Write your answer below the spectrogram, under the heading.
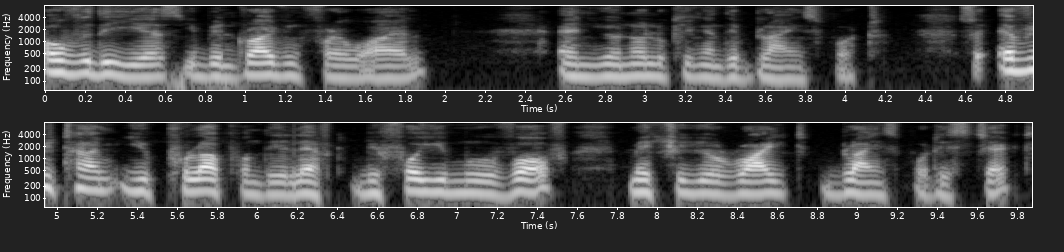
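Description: Over a quiet background with dry sound and no echo, a man talks at a fairly quick pace with fairly even intonation. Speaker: driving instructor. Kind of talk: tutorial. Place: car. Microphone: lapel.

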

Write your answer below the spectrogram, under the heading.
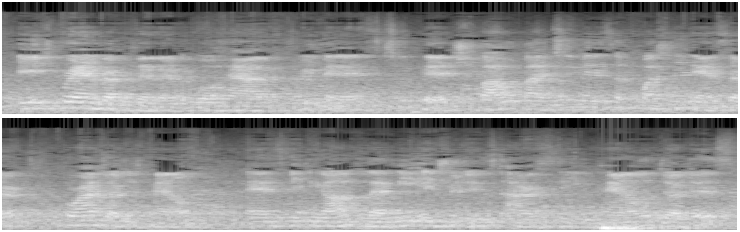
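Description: Loud background noise and audible room echo surround the recording. A woman speaks at a fairly quick pace. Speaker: event host. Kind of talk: live event hosting. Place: hall.

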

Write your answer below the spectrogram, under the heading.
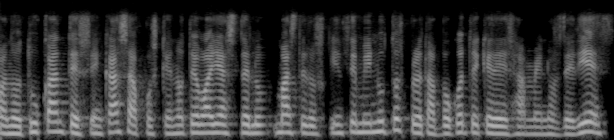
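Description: A woman's medium-pitched voice at a fairly quick pace, with fairly even intonation and a quiet background. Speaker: civil servant, panel speaker sharing exam experience; guest. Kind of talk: informational talk, webinar. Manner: fast; halting, many false starts. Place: home room. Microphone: headset.

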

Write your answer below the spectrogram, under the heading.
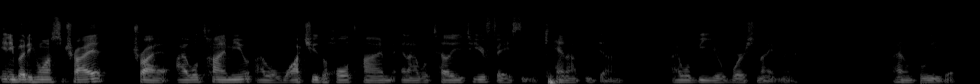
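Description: Talking very fast, a man with a fairly low voice keeps a fairly even intonation while his loudness swings widely. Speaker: podcast host and dungeon master. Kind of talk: casual chat with D&D game narration. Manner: giggly.

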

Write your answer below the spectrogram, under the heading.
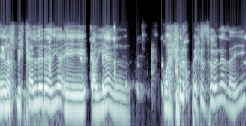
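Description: With a Costa Rican accent, a man speaks over a quiet background in a dry sound with no echo. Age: 30s. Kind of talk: casual chat. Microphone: video call.

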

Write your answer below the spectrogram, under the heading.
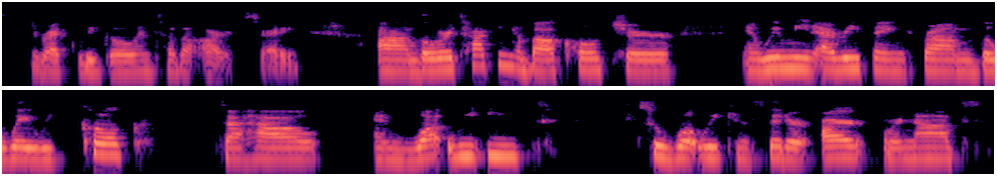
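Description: A woman speaks at a moderate pace in a monotone, flat intonation, with a dry sound free of echo and a quiet background. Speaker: interviewee. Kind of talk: interview answer. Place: home room. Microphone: video call.

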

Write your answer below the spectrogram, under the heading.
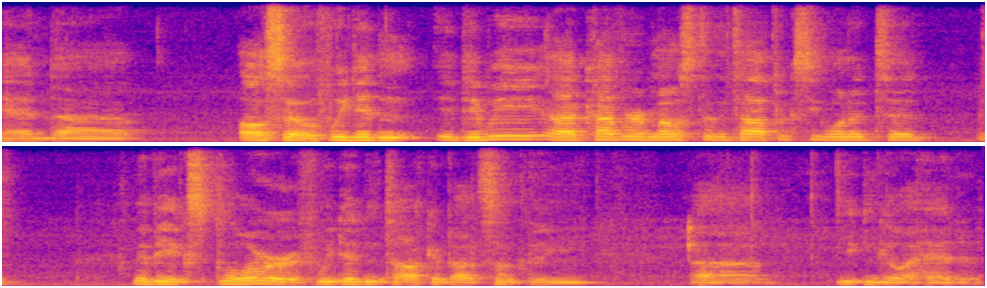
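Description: Moderate-paced speech from a man with a fairly high voice, ordinary pitch variation, and long, frequent pauses. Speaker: interviewer and documentary maker; interviewer. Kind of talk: interview. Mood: calm, respectful. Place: home room. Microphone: video call.

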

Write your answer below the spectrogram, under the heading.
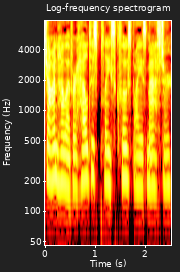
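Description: A woman with a normal speaking voice talks at a moderate pace in a medium pitch with fairly even intonation. The recording is very clean with a silent background and a dry, close sound with no echo. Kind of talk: dramatic audiobook narration.

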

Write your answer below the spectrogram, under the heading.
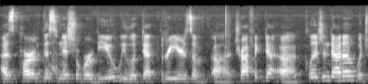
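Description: Light background noise sits behind a man's voice. He speaks at a fairly quick pace with ordinary pitch variation. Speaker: presenter. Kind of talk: formal staff report presentation. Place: meeting room.

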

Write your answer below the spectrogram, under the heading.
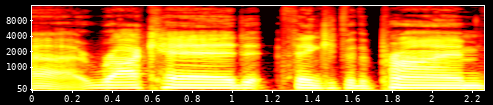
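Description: Against a quiet background, a man is heard in a dry sound with no echo. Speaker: live streamer reacting to a TV show. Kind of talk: casual live-stream commentary. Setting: live stream, playing a show. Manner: casual, laughs often. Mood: amused, laughing. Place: home room.

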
